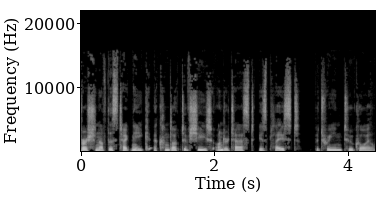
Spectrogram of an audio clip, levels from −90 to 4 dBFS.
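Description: Speech, with nothing technically wrong with it.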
